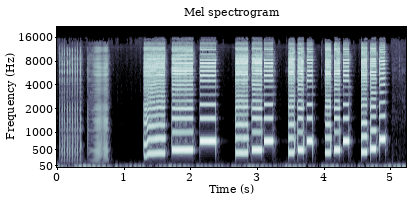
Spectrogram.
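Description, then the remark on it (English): Two harsh buzzy tones give way to a loud electronic sequencer pattern from littleBits modules (power bit, oscillator, speaker, keyboard and sequencer): bright synth beeps stepping upward in pitch, repeating in quick rhythmic groups with no voices. “Add a sequencer.”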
